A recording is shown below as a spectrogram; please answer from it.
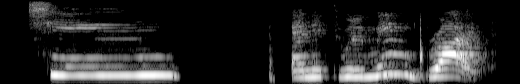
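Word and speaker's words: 清: But with the radical for water, this Qing will get the first tone, and it will be pronounced Qing, and it will mean bright, clean, because it has water, right?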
